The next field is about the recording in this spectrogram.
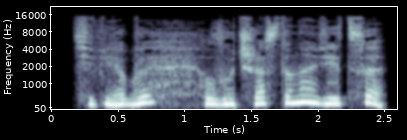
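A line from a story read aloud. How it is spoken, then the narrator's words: Breathy exhale. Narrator (Russian): выдохнула она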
